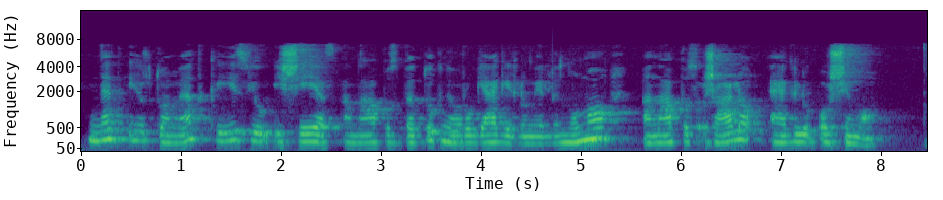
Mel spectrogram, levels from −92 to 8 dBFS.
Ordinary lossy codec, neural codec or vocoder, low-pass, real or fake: AAC, 48 kbps; none; 7.2 kHz; real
